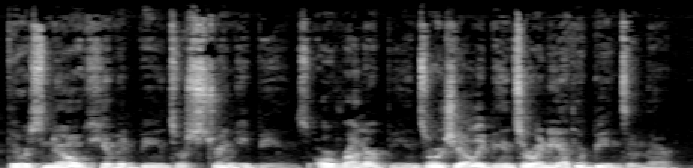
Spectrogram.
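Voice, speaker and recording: A man voicing a gentle, nervous giant in a children's storybook, speaking softly with quaint muddled grammar and nonsense words. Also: fairly high pitch, big pitch swings, brisk. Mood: polite, defensive.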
